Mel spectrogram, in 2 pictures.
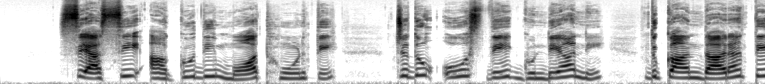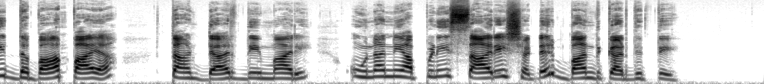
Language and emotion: Punjabi, fearful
